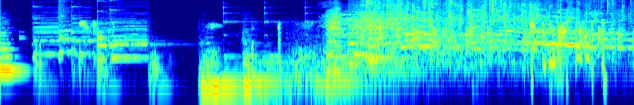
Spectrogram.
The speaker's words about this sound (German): Ein Esel war es und eine Geige. Du hast aber recht gehabt.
